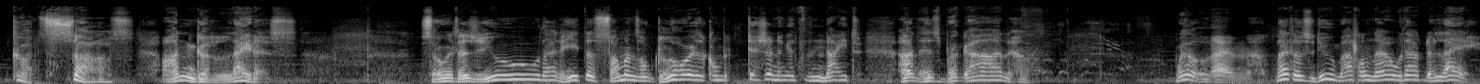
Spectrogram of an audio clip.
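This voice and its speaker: With faint music in the background, a man uses a put-on character voice at a high pitch and a fairly slow pace. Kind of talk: mock-chivalric speech. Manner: grandiose, earnest, courtly.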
